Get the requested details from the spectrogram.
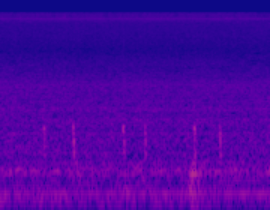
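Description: A glass beaker is set down on a table with a light knock.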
